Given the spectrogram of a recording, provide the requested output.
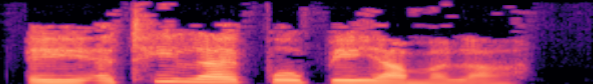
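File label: Burmese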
